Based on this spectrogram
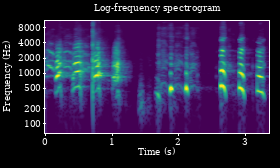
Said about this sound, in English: Our hairy animals howling at you.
